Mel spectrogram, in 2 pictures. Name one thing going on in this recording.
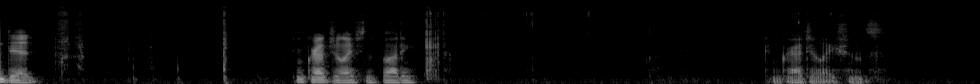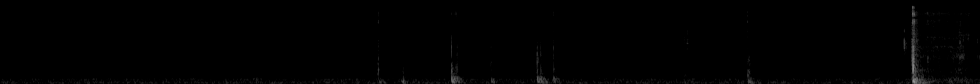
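Trading cards rustle and slide softly between fingers.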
